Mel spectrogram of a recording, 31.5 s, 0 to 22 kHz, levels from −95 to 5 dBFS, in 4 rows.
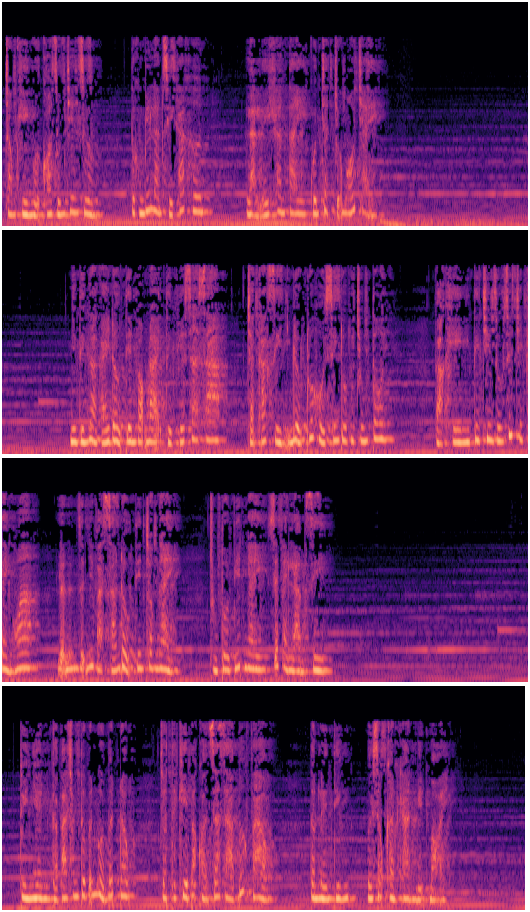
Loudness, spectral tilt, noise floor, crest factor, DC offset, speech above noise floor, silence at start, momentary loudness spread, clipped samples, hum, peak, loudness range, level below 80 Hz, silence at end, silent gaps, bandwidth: -18 LUFS; -5 dB/octave; -43 dBFS; 16 dB; under 0.1%; 26 dB; 0 s; 23 LU; under 0.1%; none; -2 dBFS; 6 LU; -36 dBFS; 0 s; none; 11.5 kHz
